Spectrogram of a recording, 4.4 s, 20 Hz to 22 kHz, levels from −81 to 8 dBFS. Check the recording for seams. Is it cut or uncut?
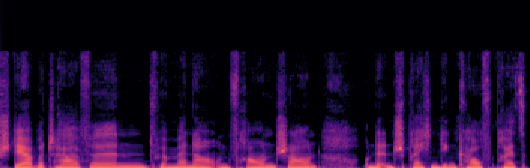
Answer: cut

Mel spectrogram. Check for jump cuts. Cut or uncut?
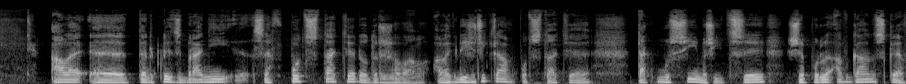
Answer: uncut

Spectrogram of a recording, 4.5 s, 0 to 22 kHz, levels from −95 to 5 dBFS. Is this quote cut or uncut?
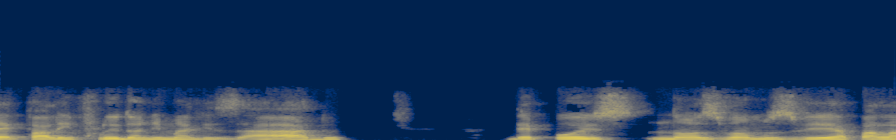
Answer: uncut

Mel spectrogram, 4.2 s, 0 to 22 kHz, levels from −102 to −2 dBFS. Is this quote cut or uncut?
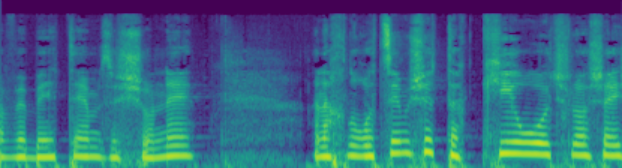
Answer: uncut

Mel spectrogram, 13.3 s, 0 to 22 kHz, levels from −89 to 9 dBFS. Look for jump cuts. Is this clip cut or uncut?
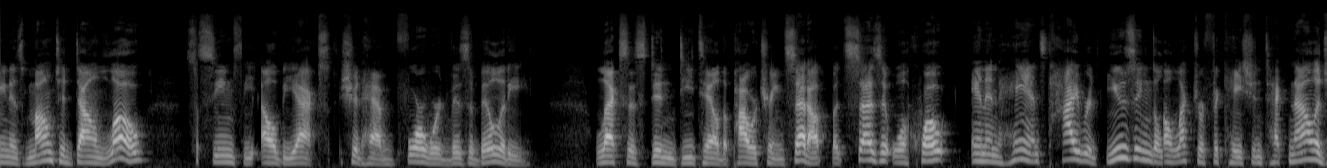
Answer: cut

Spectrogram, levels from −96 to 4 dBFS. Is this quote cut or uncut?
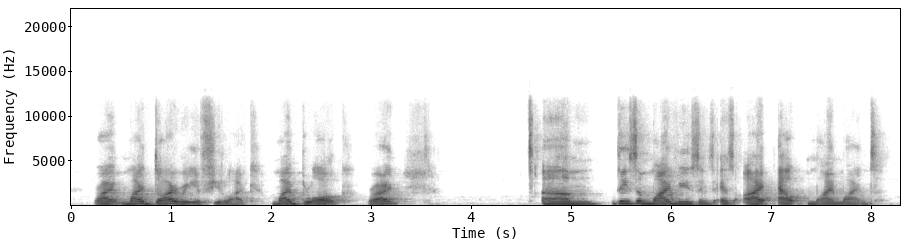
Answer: cut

